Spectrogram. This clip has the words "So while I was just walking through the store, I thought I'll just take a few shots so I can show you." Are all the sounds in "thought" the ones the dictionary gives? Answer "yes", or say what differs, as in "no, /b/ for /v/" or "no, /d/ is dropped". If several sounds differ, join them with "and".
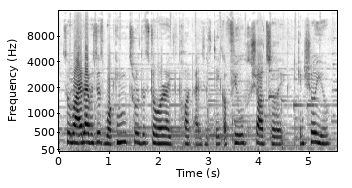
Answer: no, /t/ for /θ/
